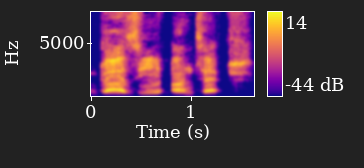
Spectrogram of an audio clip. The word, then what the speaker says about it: Gaziantep: It's called Gaziantep. Gaziantep. Gaziantep. That's a perfect pronunciation, Lakeisha.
